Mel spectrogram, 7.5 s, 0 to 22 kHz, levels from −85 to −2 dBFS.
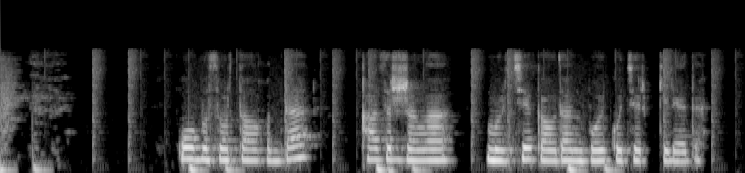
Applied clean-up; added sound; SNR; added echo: none; Drum kit; 11 dB; none.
